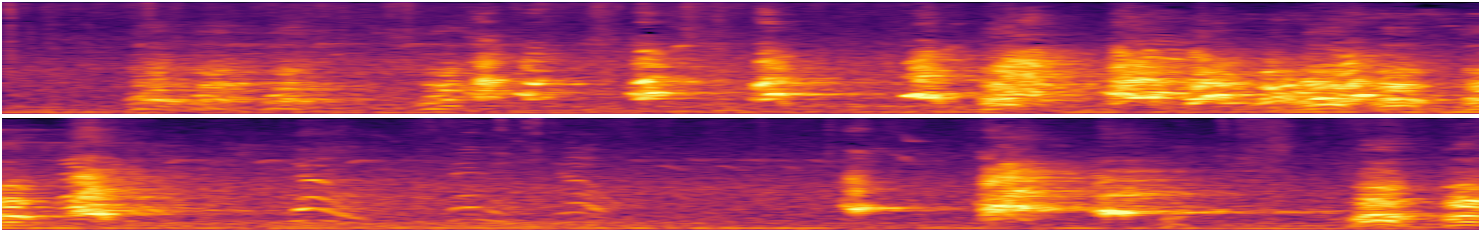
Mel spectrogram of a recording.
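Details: Large barking dogs heard on a walk, a long run of loud harsh barks at irregular intervals, sometimes in quick pairs, with pauses and outdoor background noise.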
